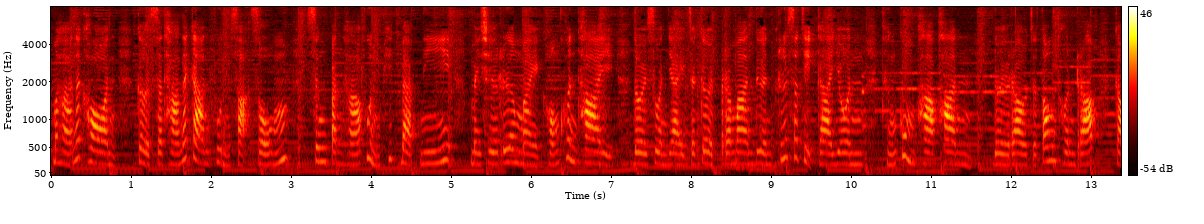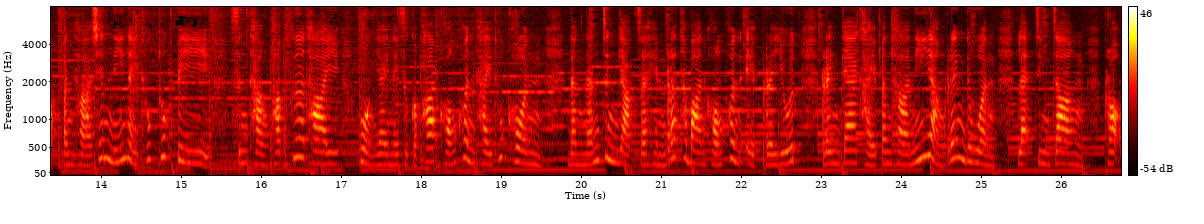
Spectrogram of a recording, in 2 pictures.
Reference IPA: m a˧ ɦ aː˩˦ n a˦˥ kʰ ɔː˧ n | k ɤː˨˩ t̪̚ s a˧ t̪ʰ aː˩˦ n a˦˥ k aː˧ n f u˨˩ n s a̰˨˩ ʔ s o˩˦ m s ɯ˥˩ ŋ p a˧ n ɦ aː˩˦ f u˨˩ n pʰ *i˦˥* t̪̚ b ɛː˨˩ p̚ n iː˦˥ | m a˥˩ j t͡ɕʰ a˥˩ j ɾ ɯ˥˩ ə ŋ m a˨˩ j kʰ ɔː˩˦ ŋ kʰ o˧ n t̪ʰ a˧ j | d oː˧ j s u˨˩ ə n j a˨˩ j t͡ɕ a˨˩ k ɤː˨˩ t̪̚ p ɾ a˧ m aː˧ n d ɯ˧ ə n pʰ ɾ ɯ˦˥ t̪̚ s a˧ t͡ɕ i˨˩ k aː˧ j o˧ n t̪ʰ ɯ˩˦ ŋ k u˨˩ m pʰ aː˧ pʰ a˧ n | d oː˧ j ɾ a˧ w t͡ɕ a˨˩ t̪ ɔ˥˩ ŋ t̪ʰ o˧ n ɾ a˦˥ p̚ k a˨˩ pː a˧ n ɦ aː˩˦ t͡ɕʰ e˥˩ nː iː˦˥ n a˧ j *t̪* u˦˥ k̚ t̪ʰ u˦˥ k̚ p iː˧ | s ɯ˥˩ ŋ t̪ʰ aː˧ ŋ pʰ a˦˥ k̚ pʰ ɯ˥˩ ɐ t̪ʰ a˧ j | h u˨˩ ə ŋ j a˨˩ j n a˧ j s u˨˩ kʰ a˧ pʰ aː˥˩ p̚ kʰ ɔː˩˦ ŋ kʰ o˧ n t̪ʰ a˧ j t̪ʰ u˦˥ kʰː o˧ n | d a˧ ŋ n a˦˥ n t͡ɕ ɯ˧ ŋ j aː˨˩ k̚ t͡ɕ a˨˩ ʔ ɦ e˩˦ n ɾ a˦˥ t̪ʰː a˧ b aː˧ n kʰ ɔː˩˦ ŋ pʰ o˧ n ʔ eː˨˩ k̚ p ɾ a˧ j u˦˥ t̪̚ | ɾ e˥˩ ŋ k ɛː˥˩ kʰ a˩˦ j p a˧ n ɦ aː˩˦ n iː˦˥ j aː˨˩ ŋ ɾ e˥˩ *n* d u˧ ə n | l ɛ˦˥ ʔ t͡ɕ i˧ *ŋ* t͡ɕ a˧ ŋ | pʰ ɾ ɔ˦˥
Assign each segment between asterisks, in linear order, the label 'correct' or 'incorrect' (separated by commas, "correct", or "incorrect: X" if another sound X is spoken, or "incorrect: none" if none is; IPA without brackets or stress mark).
correct, incorrect: t̪ʰ, incorrect: ŋ, correct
